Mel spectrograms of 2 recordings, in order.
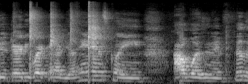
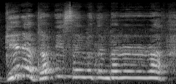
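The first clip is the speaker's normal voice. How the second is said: imitating the girlfriend, much higher and fast; hammed-up shrieking order to get up; mock yelling girlfriend; 11 semitones higher, faster than usual. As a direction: girlfriend ordering her boyfriend away from the new girl in a high, fast mock yell. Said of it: "his girlfriend was like".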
